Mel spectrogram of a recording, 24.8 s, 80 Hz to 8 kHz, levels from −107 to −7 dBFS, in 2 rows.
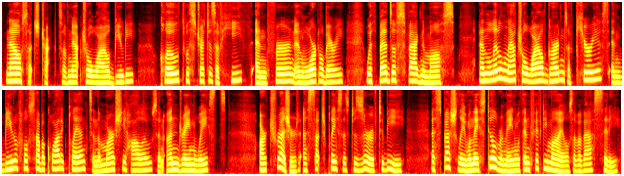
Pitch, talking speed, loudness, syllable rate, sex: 190 Hz, 145 wpm, -19 LUFS, 4.4 syllables/s, female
